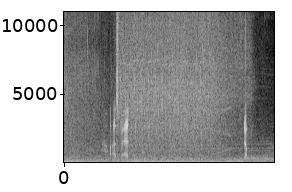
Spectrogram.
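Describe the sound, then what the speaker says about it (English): An explosion in Metroid Prime, played through PrimeHack, roars as a loud, continuous rumble with sharp bursts near the start and again toward the end. "The explosion actually stunned me and filled up the corruption of it."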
